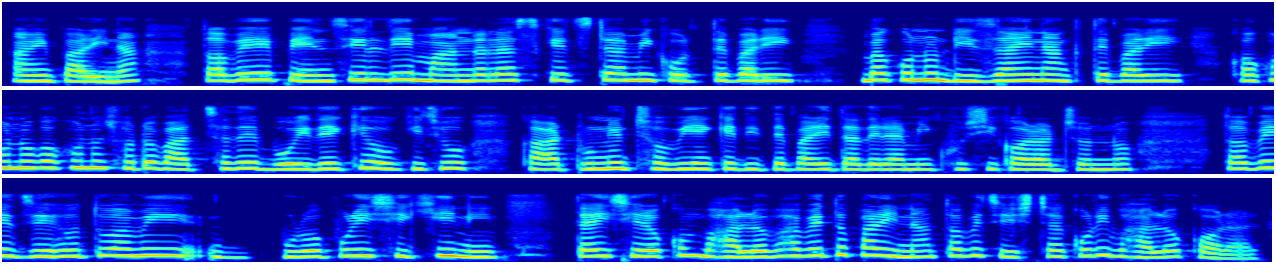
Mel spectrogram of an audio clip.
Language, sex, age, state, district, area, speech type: Bengali, female, 18-30, West Bengal, North 24 Parganas, urban, spontaneous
